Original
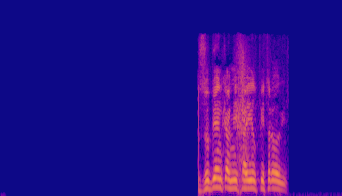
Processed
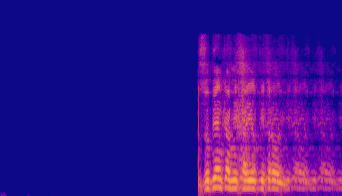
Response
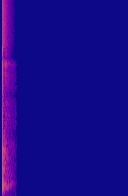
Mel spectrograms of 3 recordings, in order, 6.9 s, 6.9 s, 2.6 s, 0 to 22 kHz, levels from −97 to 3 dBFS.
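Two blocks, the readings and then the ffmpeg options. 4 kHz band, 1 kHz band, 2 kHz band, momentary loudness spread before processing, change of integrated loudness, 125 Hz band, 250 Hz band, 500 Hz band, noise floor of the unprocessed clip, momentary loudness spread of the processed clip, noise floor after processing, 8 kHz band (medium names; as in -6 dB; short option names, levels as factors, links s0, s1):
-0.5 dB, +2.5 dB, 0.0 dB, 8 LU, +5.5 dB, +7.5 dB, +7.0 dB, +5.5 dB, under -85 dBFS, 20 LU, under -85 dBFS, 0.0 dB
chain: -filter_complex "[0:a]lowshelf=f=190:g=6,aecho=1:1:523|1046|1569|2092|2615|3138:0.158|0.0919|0.0533|0.0309|0.0179|0.0104,asplit=2[s0][s1];[1:a]atrim=start_sample=2205,atrim=end_sample=3087,lowpass=8600[s2];[s1][s2]afir=irnorm=-1:irlink=0,volume=0.531[s3];[s0][s3]amix=inputs=2:normalize=0,volume=0.668"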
